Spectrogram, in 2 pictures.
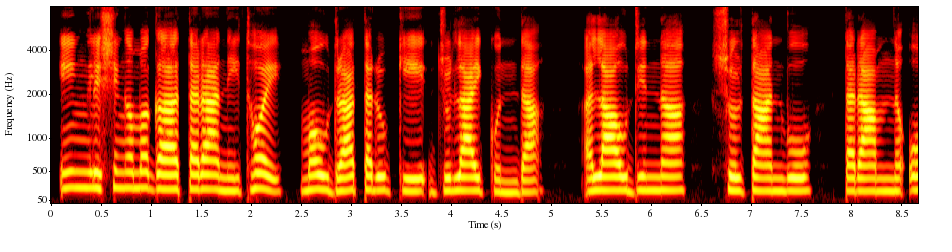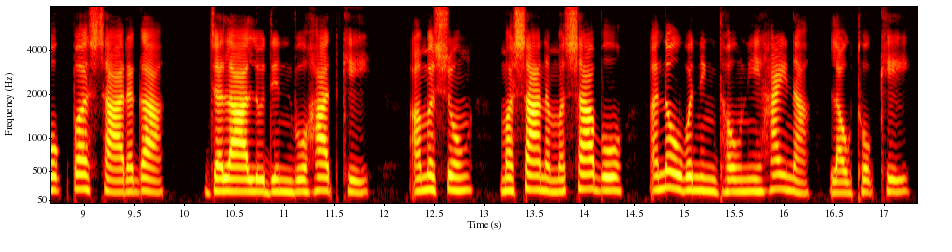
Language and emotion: Manipuri, neutral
